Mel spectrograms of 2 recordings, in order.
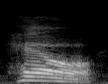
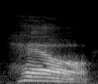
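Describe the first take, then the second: First: The final L is weak, with the mouth closing. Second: The final L is weak, with the mouth closing.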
